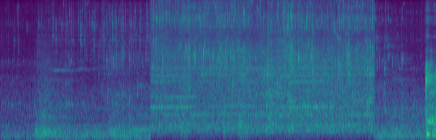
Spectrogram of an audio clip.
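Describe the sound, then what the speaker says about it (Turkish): Apple juice poured into a container for homemade cider, a steady splashing liquid stream that swells after a couple of seconds and runs continuously, close and fairly loud, then tapers off near the end. "Elma suyumuzu koyalım."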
